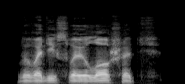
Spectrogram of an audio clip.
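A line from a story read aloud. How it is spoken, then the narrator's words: Menacing command. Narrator (Russian): велел Твардовский грозно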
